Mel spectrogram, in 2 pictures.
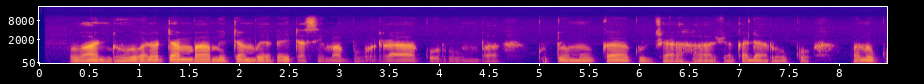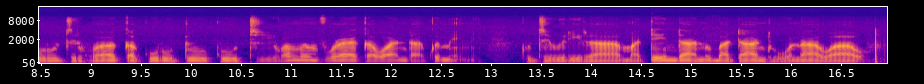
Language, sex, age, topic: Ndau, male, 18-24, health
